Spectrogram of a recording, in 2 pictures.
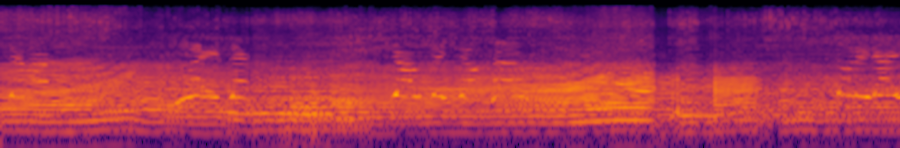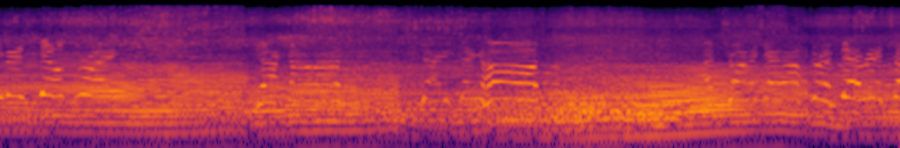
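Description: Racing kart engines revving hard, rising and falling in pitch as karts pass close by several times.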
